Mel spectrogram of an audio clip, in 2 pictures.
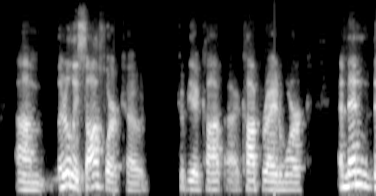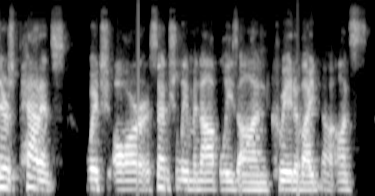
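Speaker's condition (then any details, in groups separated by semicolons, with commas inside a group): No condition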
